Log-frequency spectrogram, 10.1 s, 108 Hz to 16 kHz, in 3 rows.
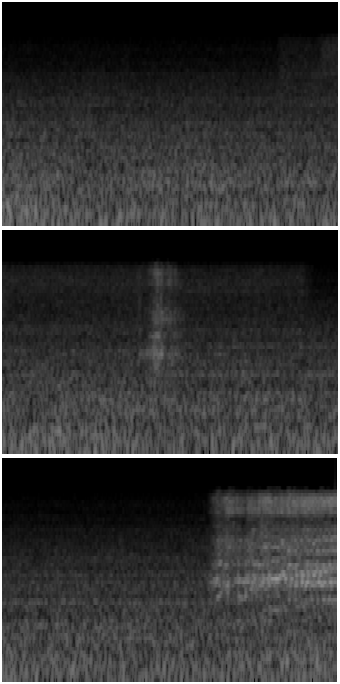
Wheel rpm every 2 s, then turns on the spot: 0, 0, 0, 0, 50.
none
